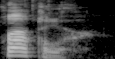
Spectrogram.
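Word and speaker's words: Crocalor: Meowscarada, Fuecoco, Crocolore, it's Crocolore, Skeledirge, Quaxley, Quaxwell.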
